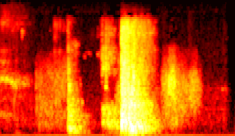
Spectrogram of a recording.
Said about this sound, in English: Open my front door.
